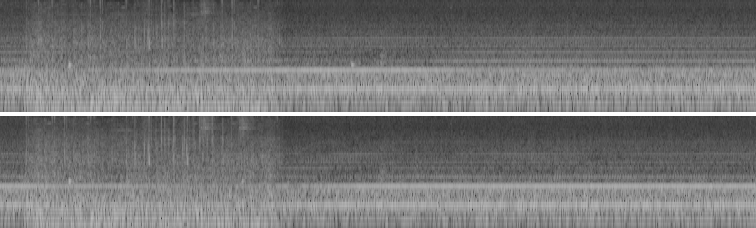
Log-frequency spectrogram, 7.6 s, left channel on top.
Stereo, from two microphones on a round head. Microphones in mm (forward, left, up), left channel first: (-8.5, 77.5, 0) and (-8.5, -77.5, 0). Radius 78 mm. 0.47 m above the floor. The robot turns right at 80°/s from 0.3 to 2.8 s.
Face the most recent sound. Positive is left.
No sound to turn to.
